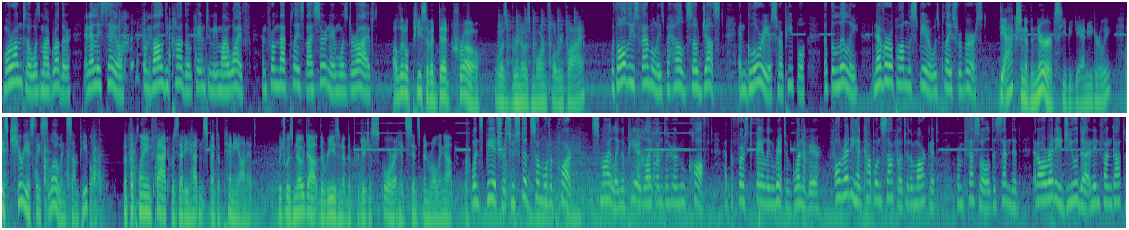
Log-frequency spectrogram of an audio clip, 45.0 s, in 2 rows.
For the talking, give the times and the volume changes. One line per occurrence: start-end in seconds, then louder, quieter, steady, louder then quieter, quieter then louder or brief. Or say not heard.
0.0-44.9 steady.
